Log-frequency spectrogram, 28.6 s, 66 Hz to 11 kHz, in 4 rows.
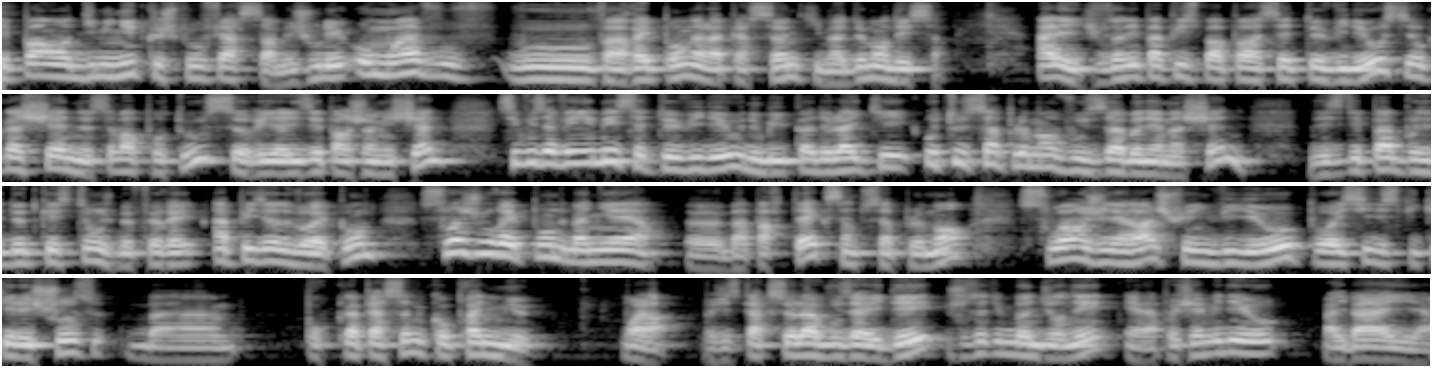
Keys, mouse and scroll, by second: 2.0-2.8 shift+middle drag, 3.7-4.7 middle drag, 21.4-24.4 middle drag, 26.2-26.7 shift+middle drag.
